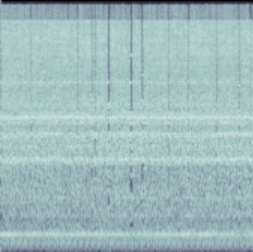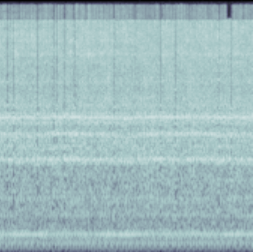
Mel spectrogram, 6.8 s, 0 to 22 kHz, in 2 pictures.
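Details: John Deere X738 lawn tractor after 50-hour service refilling the shared front axle/transmission/hydraulic/steering oil: small engine fires up, settles to steady even idle with soft regular pulse, no whine; runs fine, steering a little stiff.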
